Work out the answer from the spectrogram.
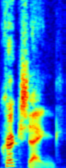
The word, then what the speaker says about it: Crookshank: grugshank was gay how do you say your last name crookshank crook shank yeah i've been saying it wrong you know what do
